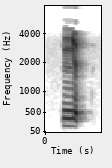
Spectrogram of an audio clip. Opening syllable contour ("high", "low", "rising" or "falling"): low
